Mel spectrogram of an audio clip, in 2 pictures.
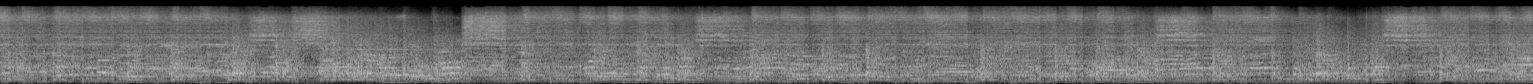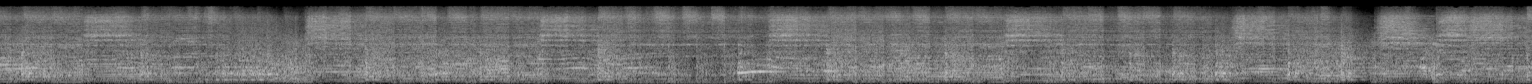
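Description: Live rock band playing an instrumental passage: drum kit to the fore, with electric guitars, steady and loud.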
